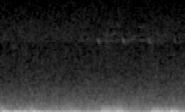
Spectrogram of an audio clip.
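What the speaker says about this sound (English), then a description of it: "It seems there's a storm coming." Low, rolling thunder of an approaching storm in the video game Alan Wake, a continuous deep rumble that swells in soft waves, fairly loud with no voices over it.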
